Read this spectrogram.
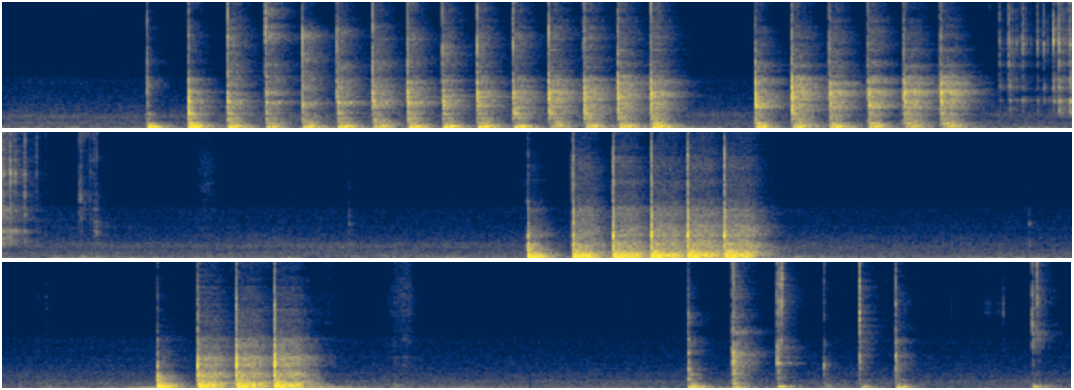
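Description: A chisel scrapes and shaves wood in quick strokes.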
